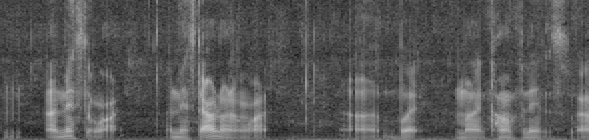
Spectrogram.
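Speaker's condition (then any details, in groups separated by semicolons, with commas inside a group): Cerebral palsy; scoliosis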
